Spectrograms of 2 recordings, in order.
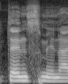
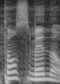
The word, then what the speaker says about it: Tence Mena: Mais comme au Madagascar, on ne prononce pas le A, c'est Tansmen. Non, c'est pas ça? Non, c'est Tansmena. On m'appelle toujours Tansmena. Non, c'est bien. Mais Richard, il est un malgache, il me dit non, il ne faut pas prononcer le A à la fin.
